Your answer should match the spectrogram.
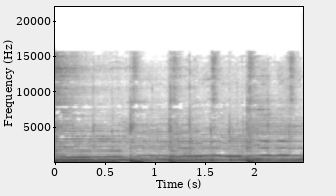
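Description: Live instrumental band music: a side-blown bamboo flute plays a stepping melody over bass and hand drums keeping the beat.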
